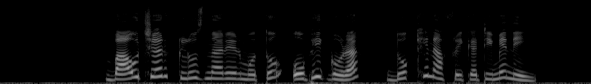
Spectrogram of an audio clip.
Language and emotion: Bengali, neutral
